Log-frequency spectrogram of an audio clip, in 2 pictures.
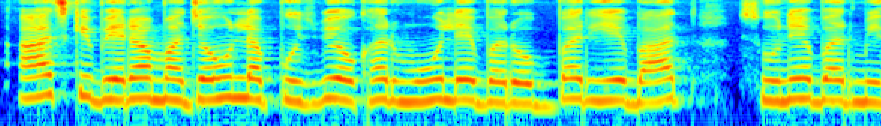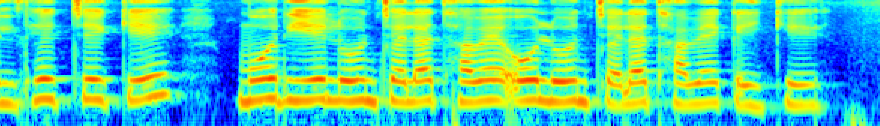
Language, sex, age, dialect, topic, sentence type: Chhattisgarhi, female, 18-24, Western/Budati/Khatahi, banking, statement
